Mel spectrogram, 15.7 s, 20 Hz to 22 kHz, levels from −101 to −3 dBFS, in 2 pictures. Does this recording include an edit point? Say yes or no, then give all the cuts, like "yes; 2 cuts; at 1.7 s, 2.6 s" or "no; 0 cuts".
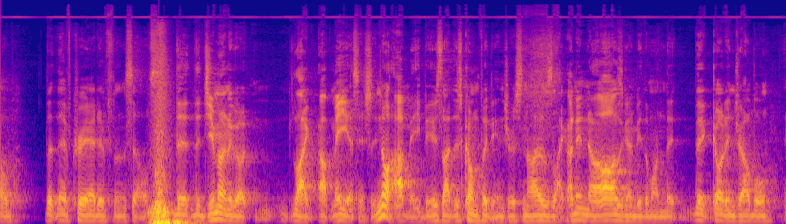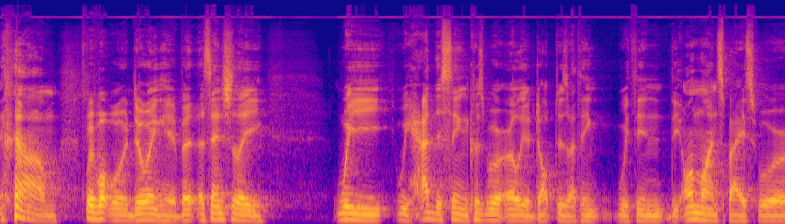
yes; 1 cut; at 1.6 s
